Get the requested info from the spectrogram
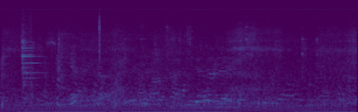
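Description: Near silence: a few faint metallic clinks, one briefly ringing, from spanners and parts being handled on a tractor engine, over faint murmuring voices.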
